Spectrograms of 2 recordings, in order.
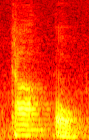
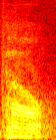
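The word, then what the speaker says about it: Thao: Now, to be easier for the lecture, her name is Tao, T-H-A-O, Tao. That's her name. You can pronounce whatever you want, but I pronounce it Tao.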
